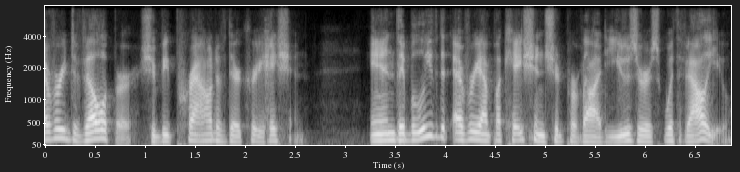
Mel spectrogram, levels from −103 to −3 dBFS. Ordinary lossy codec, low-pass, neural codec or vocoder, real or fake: Opus, 64 kbps; 7.2 kHz; codec, 16 kHz in and 24 kHz out, 0.8 kbps, FocalCodec, streaming, 65536 codes; fake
